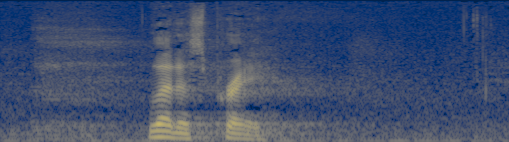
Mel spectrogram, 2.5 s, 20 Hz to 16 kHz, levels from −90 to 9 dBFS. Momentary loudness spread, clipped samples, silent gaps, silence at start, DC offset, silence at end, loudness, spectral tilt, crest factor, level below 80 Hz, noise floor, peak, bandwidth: 25 LU; under 0.1%; none; 0.05 s; under 0.1%; 0.15 s; -23 LUFS; -4.5 dB/octave; 24 dB; -50 dBFS; -47 dBFS; -4 dBFS; 16 kHz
